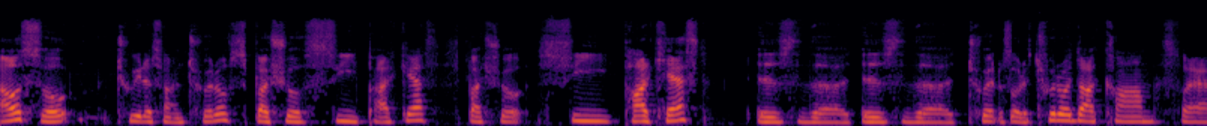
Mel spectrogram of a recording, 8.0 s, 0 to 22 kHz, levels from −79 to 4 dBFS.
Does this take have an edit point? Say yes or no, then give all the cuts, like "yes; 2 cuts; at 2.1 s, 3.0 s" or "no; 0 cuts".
yes; 3 cuts; at 4.1 s, 5.7 s, 6.7 s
